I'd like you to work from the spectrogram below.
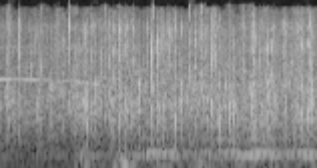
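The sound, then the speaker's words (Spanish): An audience at the end of a Mass applauds for the Virgin Mary, Virgen de Luján: a dense, continuous patter of many hands clapping at an even loudness throughout, with no voices standing out. “Fuerte el aplauso para María, fuerte, fuerte, fuerte.”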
